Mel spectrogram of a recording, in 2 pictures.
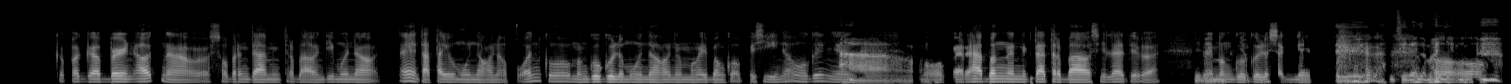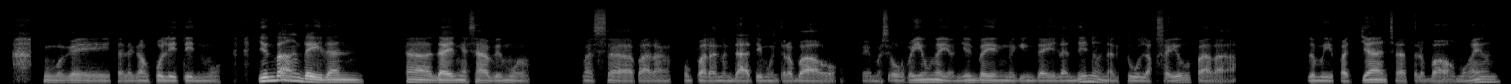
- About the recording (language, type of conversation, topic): Filipino, podcast, Paano mo nilalabanan ang pagkapagod at pagkaubos ng lakas dahil sa trabaho habang binabalanse mo ang trabaho at personal na buhay?
- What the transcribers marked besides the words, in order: tapping; laughing while speaking: "mo, sila naman yung"; chuckle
